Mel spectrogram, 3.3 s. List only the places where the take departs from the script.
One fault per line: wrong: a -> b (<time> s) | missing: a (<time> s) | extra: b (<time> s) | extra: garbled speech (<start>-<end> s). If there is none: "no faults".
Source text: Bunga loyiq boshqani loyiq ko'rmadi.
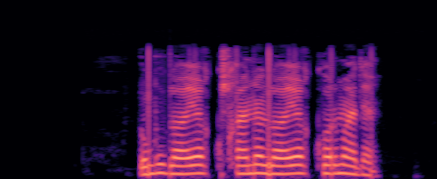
no faults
